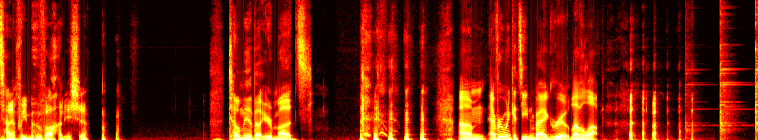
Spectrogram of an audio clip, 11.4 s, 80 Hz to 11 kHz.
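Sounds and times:
speech: 0.1 - 1.8, 3.2 - 4.7, 5.4 - 10.5
laughter: 1.5 - 1.8, 5.4 - 6.5, 9.1 - 10.4
metal hammering in a character creation forge: 10.2 - 11.3.

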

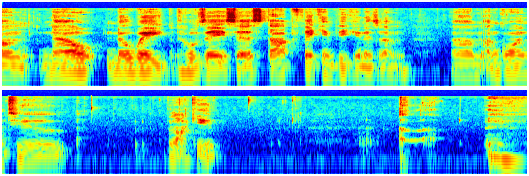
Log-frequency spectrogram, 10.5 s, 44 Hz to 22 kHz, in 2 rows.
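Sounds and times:
speech: 0.0 - 6.1, 6.9 - 7.5, 10.1 - 10.4
person burping: 9.2 - 10.4.

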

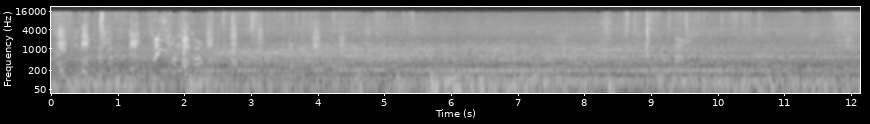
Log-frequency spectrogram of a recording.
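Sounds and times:
detection dog alerting, barking and whimpering: 0.0 - 4.5
steady low rumble of machinery: 0.0 - 12.1.

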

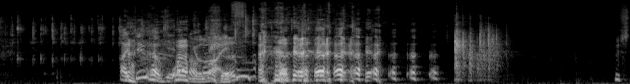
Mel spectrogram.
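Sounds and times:
several dice clattering and rattling: 0.0 - 1.2, 4.4 - 5.2
laughter: 1.2 - 4.5
speech: 1.2 - 4.5.

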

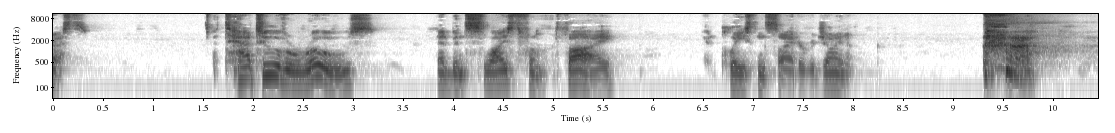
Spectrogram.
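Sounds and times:
speech: 0.0 - 0.4, 1.6 - 5.7, 6.7 - 8.1, 9.6 - 9.9
harsh forceful cough from a tickle in the throat: 9.3 - 10.3.

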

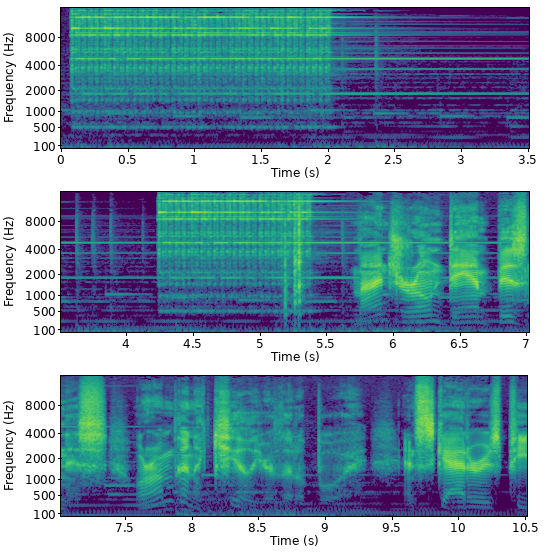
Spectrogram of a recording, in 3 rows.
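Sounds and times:
telephone bell ringing: 0.0 - 7.6
speech: 5.8 - 10.5.

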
